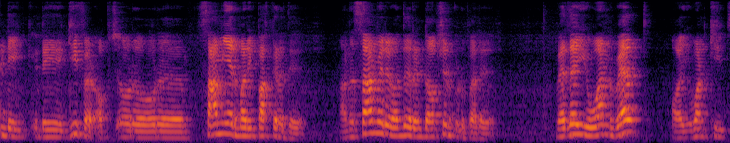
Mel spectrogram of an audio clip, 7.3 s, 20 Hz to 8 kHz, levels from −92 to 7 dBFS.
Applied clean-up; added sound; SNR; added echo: none; none; none; none.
